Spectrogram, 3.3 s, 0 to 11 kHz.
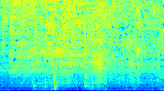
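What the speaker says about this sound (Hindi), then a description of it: "3 से 4 मिनट अदरक लहसुन को भूनने के बाद में इसमें डालेंगे हम ये गोश्त और इसे भी थोड़ी देर भून लेंगे।" Meat frying and being stirred in a pan with ginger-garlic paste and green chillies for Muradabadi yakhni pulao, a steady close sizzle with occasional scraping stir clicks and no talking.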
